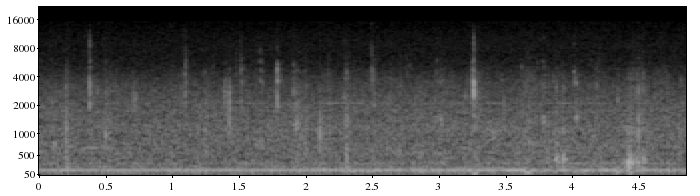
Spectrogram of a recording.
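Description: Faint chewing and small mouth clicks of people eating fried chicken and rice by hand, over a low steady hum.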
